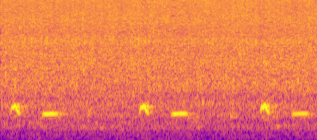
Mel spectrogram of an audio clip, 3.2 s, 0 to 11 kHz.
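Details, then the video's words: By a mountain stream after rain, July 2019, a cuckoo gives three crisp two-note cu-coo calls, a higher note then a lower steady one, about 1.2 seconds apart over rushing water. "뻐꾸기 소리(Sound of a small stream and a cuckoo)"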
